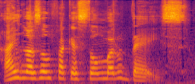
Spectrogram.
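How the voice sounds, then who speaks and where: A woman's voice: on the high side, animated, brisk, warm tone. Woman teaching grammar. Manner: explanatory, poses questions and answers them herself; checks in often with "ok?" and "tá vendo?". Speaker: Portuguese teacher. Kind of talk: exam-review lesson.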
